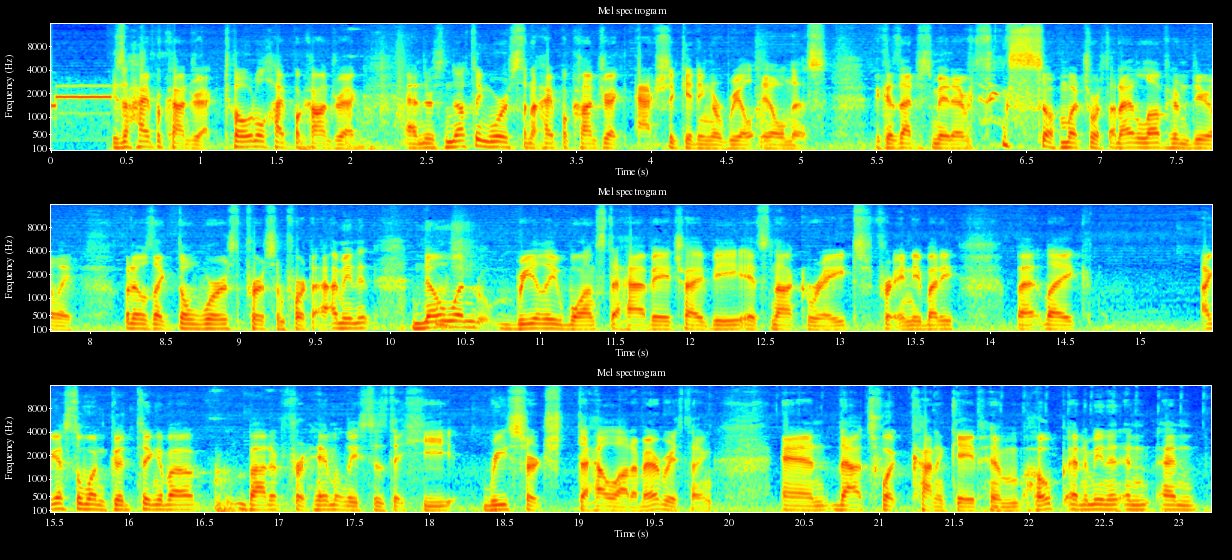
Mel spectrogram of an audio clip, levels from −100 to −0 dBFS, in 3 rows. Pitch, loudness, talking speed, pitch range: 130 Hz, -18 LUFS, 235 wpm, 115-135 Hz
